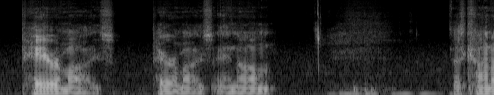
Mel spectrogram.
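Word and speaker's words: Pyramaze: of my favorite albums is a band called paramise paramize and um that's kind of a uh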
